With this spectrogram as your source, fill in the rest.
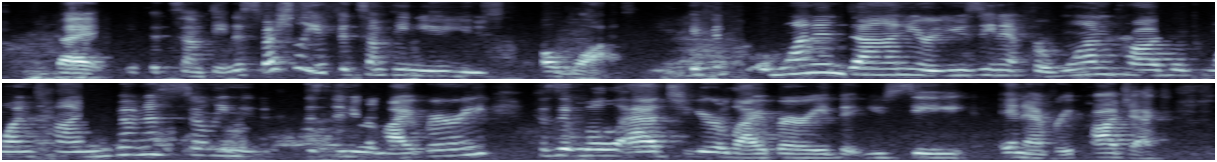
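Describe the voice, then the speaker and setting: A woman speaks at a very fast pace and medium pitch. Her pitch swings very widely over noticeable background noise. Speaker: software trainer. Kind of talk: webinar tutorial. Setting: live video stream.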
